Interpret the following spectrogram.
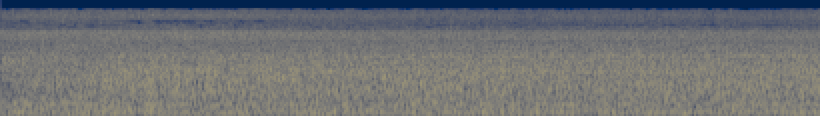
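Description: Small ornamental waterfall tumbling over rocks into a pond: a steady, even rush of falling water that sets in suddenly at the start.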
